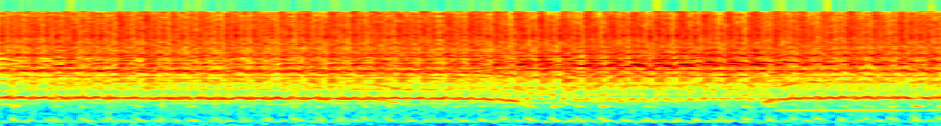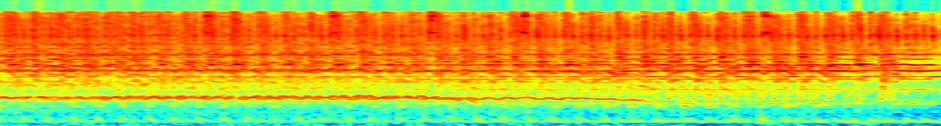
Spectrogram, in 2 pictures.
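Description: Loud live band music: a reed wind instrument holds two long, wavering notes, the second starting about five seconds in, over fast, dense percussion.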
